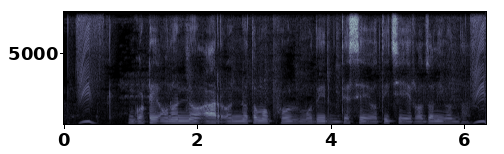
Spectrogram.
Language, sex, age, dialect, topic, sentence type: Bengali, male, 18-24, Western, agriculture, statement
